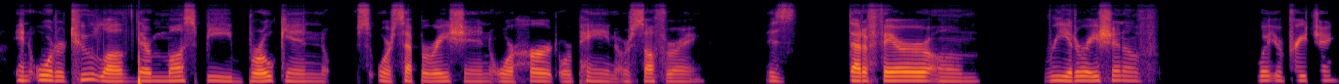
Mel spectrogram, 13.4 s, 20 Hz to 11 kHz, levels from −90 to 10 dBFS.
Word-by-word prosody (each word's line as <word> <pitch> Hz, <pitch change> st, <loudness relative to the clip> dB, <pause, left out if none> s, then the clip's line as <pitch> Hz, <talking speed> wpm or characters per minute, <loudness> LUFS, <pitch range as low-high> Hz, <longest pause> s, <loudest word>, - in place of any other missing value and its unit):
in 175 Hz, -2 st, -2 dB
order 185 Hz, -3 st, +1 dB
to 210 Hz, +6 st, -1 dB
love, 145 Hz, -5 st, +1 dB
there 155 Hz, -1 st, +5 dB
must 160 Hz, +2 st, -2 dB
be 160 Hz, -3 st, -5 dB, 0.2 s
broken 150 Hz, -2 st, 0 dB, 0.3 s
s -, -, -2 dB
or -, -, -2 dB
separation 150 Hz, -1 st, -1 dB
or 140 Hz, -2 st, -3 dB
hurt 155 Hz, 0 st, 0 dB
or 135 Hz, 0 st, -7 dB
pain 150 Hz, -6 st, -7 dB
or 140 Hz, -, -11 dB
suffering. 140 Hz, -, -3 dB, 0.6 s
Is 155 Hz, -5 st, -7 dB, 0.5 s
that 165 Hz, -1 st, +8 dB
a 165 Hz, -, +2 dB
fair, 165 Hz, 0 st, +6 dB
um, 150 Hz, -2 st, -8 dB, 0.7 s
reiteration 170 Hz, +1 st, +2 dB
of 165 Hz, -2 st, -11 dB, 1.0 s
what 175 Hz, 0 st, -3 dB
you're 175 Hz, -, -7 dB
preaching? 180 Hz, 0 st, -3 dB
160 Hz, 120 wpm, -24 LUFS, 145-170 Hz, 1.0 s, that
